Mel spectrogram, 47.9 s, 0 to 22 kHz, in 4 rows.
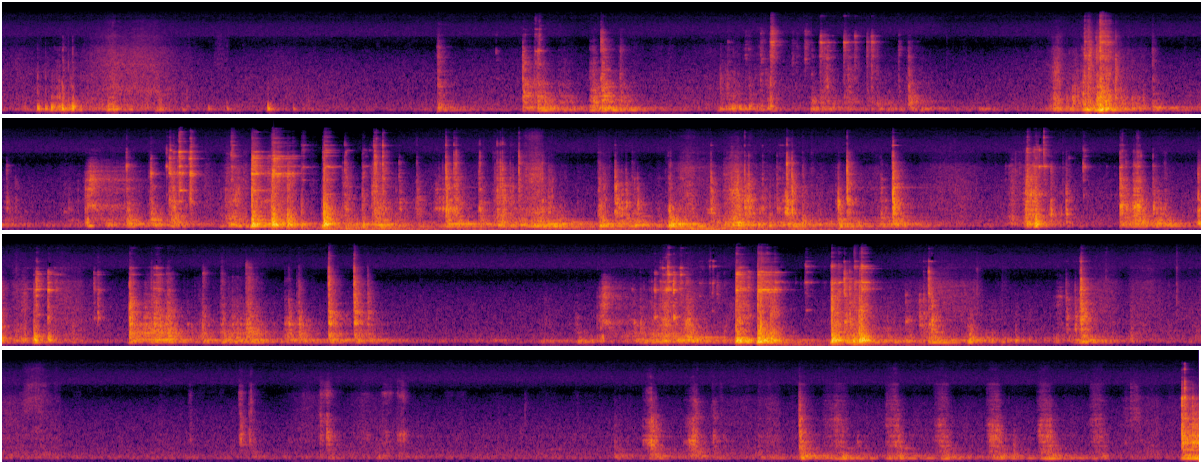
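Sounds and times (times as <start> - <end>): metal clanks: 14.5 - 21.6, 31.4 - 34.1.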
